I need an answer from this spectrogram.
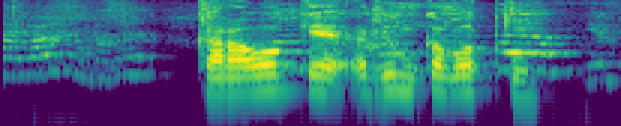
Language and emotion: Russian, neutral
